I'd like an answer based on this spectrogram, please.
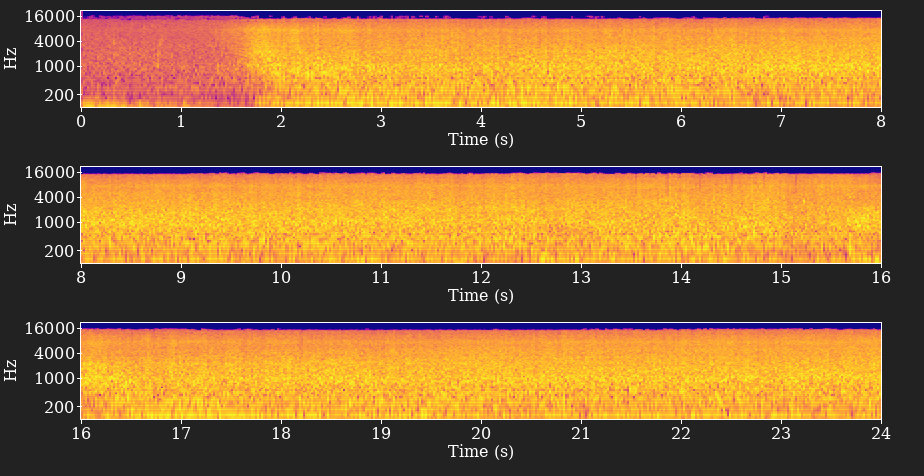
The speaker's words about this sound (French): On l'a déjà vu mille fois. Et pourtant, ce n'est jamais la même chose. L'hypnose rend chaque vague unique.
